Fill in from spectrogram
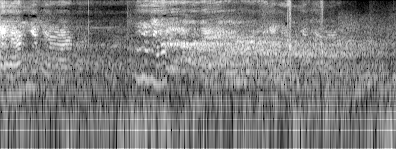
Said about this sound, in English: you wanna hear what a donkey on crack sounds like? What a what? A donkey on crack.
